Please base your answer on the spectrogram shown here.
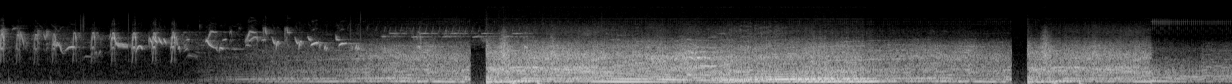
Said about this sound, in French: Et une fois sorti de la propriété, il court à toute vitesse vers la voiture. Ils y rentrent. Et Florent met la voiture en route.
